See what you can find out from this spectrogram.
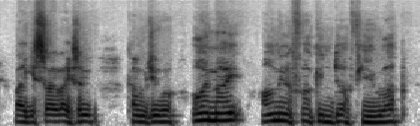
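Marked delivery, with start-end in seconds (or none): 1.3-4.0 put-on mild, unthreatening, gentle Brummie accent. Acting out someone making a threat, in a soft Birmingham accent. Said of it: "he said it in a Birmingham accent".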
